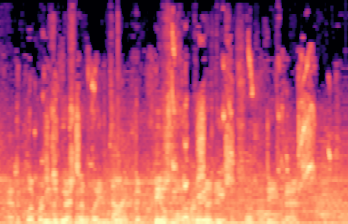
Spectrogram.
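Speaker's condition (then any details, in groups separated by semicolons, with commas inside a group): No condition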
